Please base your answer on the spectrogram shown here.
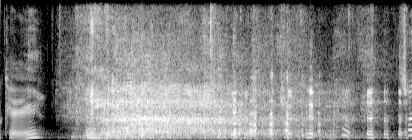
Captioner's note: audience laughs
